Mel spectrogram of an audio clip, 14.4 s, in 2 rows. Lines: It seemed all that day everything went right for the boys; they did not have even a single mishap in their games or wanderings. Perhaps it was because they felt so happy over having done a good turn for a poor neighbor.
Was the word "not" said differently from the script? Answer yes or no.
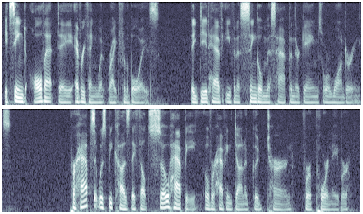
yes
